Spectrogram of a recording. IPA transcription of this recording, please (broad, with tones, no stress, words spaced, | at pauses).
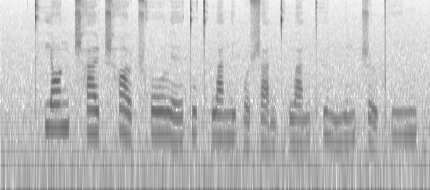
t̪ʰjɑ˥ŋ ʈ͡ʂʰa˥ɪ̯ʈ͡ʂʰɑ˥˩ʊ̯ ʈ͡ʂʰo˥ʊ̯le˧˥ɪ̯ t̪u˥˩t̪ʰwa˥ni˥˩po˩ʊ̯ ʂa̰˨˩nt̪ʰwa˧˥npʰy˥˩n my˧˥n ʈ͡ʂɻ̩˨˩pʰi˥ŋ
